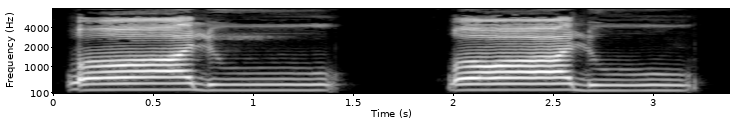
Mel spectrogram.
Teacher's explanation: قاف پر الف مدہ ہے، اس کو ہم 2 حرکات کھینچ کر پر پڑھیں گے۔ لام پر واو مدہ ہے، اس کو ہم 2 حرکات کھینچ کر باریک پڑھیں گے۔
